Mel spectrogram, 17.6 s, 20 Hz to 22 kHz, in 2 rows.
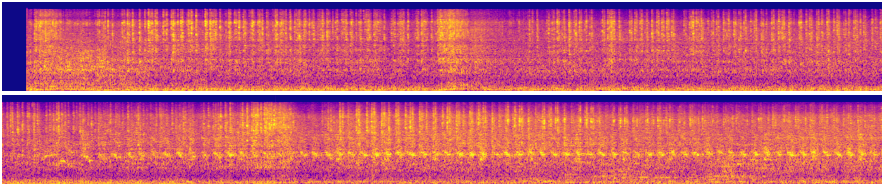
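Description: Supercharged V8 with a Roots blower in a first-generation Camaro drag car, running at a lopey big-cam idle. A pulsing, high-pitched whine joins in about ten seconds in.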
